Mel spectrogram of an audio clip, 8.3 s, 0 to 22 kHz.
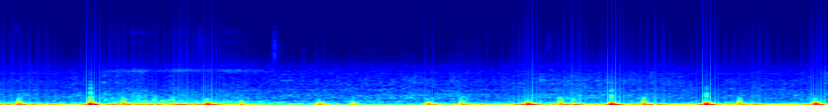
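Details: ASMR sleep-aid recording of soft, steady heartbeat thumps at roughly 65 to 70 per minute under faint humming and gentle breathing; regular, normal heartbeat.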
